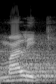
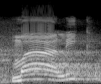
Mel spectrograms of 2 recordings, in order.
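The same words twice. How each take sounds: First: The first vowel is kept short. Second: The first vowel is drawn out long. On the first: It means king. "dengan memendekkan mim" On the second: It means the owner who possesses. "jikalau dipanjangkan mimnya"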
